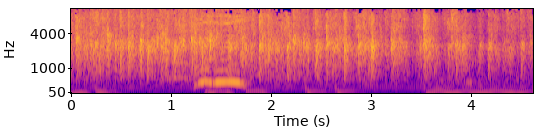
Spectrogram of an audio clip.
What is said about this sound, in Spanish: Así que pido un fuerte aplauso, por favor,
